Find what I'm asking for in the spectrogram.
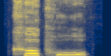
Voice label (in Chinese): "科普", Chinese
